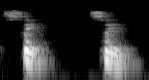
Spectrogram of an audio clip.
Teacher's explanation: Tem o som, a pronúncia de um E rápido. A pronúncia dele vai ser rápida, tá? É um E brevíssimo, muito pequenininho. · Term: shivá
